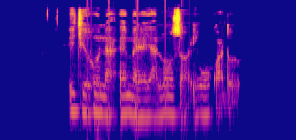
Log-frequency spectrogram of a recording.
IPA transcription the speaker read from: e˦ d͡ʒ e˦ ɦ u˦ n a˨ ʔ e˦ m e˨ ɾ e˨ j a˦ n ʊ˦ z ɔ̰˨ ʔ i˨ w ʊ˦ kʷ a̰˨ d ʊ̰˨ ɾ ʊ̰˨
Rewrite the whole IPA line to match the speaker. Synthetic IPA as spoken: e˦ d͡ʒ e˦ ɦ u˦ n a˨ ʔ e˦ m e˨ ɾ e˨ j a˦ n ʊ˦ z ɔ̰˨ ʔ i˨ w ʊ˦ kʷ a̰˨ d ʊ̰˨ ɾ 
